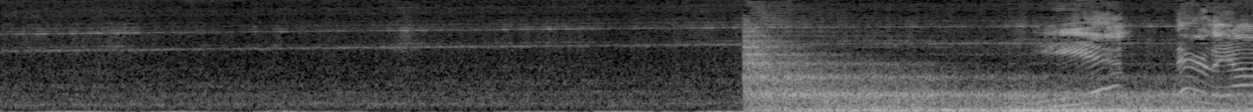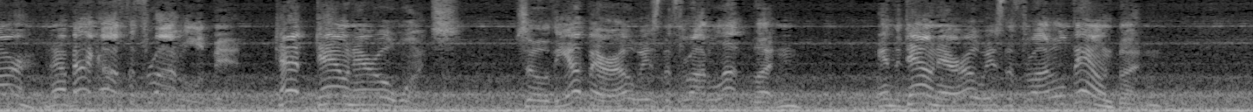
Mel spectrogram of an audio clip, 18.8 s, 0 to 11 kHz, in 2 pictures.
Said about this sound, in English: They increase the forward motion of your aircraft and allow you to go a lot faster than Mach 1. What I want you to do now is throttle up until you hear those afterburners come on. Remember, throttle up to full forward.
